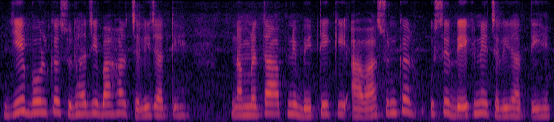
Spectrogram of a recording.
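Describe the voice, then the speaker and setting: A woman narrating a scripted moral story in a calm, even storytelling manner. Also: mid-range voice, measured pace, slight background noise.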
